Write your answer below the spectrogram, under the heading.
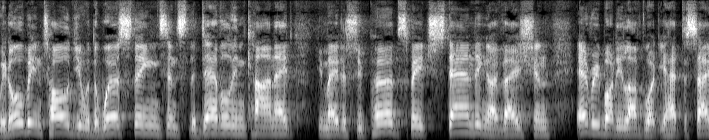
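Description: A man's high voice in an Australian accent at a very fast pace, with fairly even intonation, against a quiet background. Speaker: TV news host. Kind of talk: TV interview. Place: studio.

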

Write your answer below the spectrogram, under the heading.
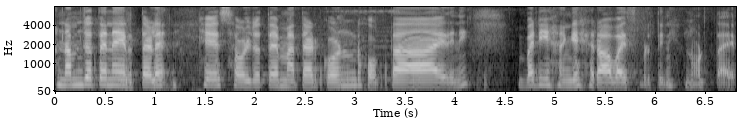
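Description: Pitched fairly high, a woman talks in a normal speaking voice with ordinary pitch variation. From Karnataka, India. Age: 20s. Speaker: vlogger; village vlogger. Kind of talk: vlog narration. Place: farm. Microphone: phone near.

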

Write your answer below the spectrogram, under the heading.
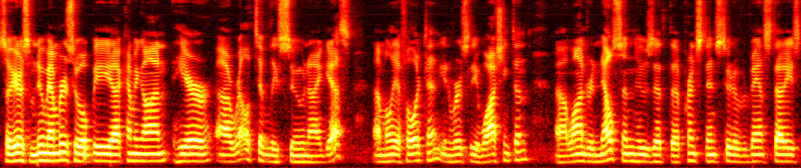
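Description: A man talks at a very fast pace in a monotone, flat way. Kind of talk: meeting report presentation. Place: meeting room.

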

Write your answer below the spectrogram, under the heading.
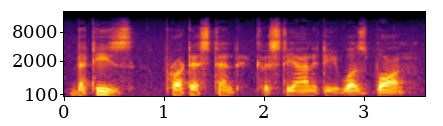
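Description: Speaking with an Indian accent, a man shows ordinary pitch variation. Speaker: video commentator. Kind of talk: opinion commentary.

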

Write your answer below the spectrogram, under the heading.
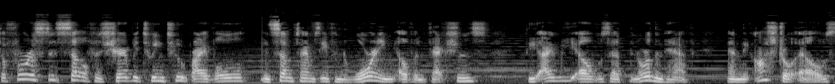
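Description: Music in the background and a fairly brisk pace from a man. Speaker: narrator reading a novel. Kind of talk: audiobook narration.

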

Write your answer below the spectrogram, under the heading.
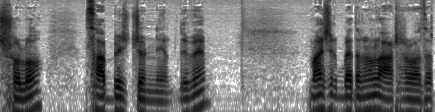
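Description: Here is a man at a medium pitch. He has an ordinary speaking voice. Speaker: YouTuber explaining job circulars. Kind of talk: tutorial. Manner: casual, repetitive with filler phrases.

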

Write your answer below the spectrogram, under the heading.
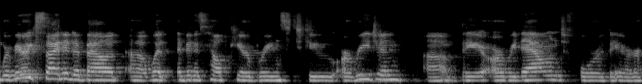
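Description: A woman's voice, somewhat breathy, comes across with monotone, flat intonation. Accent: American. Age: 50s. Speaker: local politician. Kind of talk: virtual community meeting. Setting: video call.

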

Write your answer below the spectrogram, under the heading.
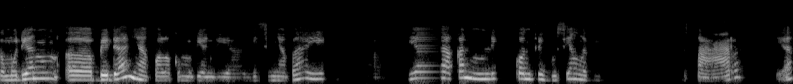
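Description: Somewhat breathy speech from a woman, fairly high in pitch with very wide pitch swings, at a moderate pace. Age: 30s. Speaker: nutritionist giving an Islamic study talk. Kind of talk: lecture; Q&A answers.

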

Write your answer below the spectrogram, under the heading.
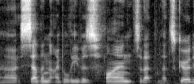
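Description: With an Australian accent, a man speaks at a medium pitch and with fairly even intonation. Light background noise can be heard. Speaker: tech YouTuber. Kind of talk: tutorial. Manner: casual with frequent filler 'uh'.

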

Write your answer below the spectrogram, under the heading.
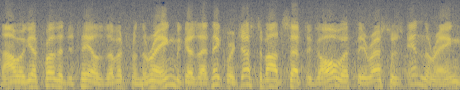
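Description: At a very fast pace, a man talks in a fairly high voice with ordinary pitch variation, the sound dry with no echo and noticeable background noise behind him. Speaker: wrestling commentator. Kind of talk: live sports commentary. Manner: enthusiastic. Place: stadium. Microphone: studio mic.

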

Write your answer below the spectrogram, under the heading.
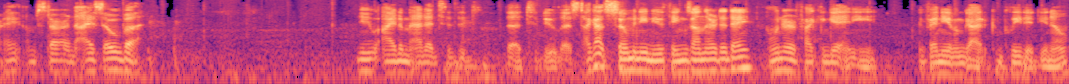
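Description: A man's fairly low-pitched voice at a fairly quick pace, with ordinary pitch variation, long and frequent pauses, and noticeable background noise. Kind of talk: casual co-op gameplay commentary.

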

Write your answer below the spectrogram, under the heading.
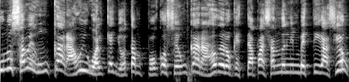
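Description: Against a quiet background, a man speaks at a fairly quick pace in an extremely high pitch, swinging very widely up and down. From Puerto Rico. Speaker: YouTuber, commentator. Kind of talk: reaction commentary video. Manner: animated, combative. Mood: combative, scornful. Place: studio. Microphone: lapel.

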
